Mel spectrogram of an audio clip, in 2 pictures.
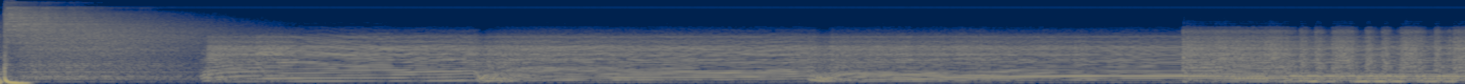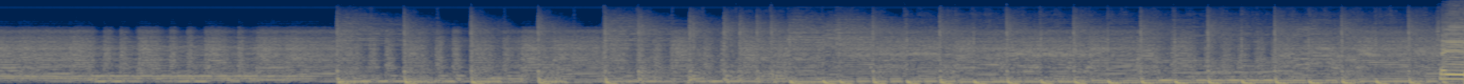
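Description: Heavily distorted rock music opens with swooping, bending guitar notes, then builds into a dense, loud wall of sound as pounding drums kick in for the second half.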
